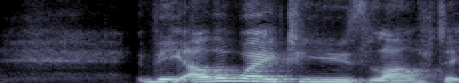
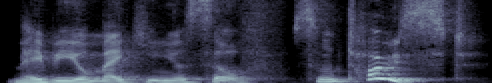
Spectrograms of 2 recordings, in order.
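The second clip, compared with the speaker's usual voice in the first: ordinary talk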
